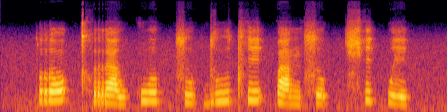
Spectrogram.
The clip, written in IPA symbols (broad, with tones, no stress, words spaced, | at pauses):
prɔ˦˥ʔkʰra˩˦w kwo˦˥k̚su˨˩ʔduː˦˥ tʰe˦˥ʔpa˨˩ŋ so˨˩k̚t͡ɕʰe˥˩k̚we˨˩k̚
